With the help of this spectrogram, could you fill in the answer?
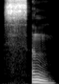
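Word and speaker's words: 승: So the right way to cut this English word is actually S and E-U-N-G. Do you guys see where I'm coming from? So you pronounce the S, and then you say Seung.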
